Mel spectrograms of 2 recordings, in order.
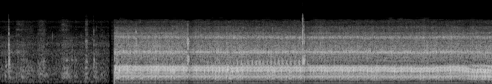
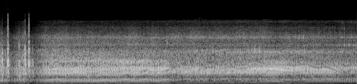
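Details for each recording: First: String trimmer fitted with Weed Warrior cutting attachment, clearing brush: snaps up to high steady whine and holds revs evenly while cutting; healthy, normal running under load. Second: Two-stroke string trimmer cutting overgrown grass: buzz wavers at about four surges a second, then sags lower and stays down as grass wrapped around the trimmer head loads the engine. Engine bogging.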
